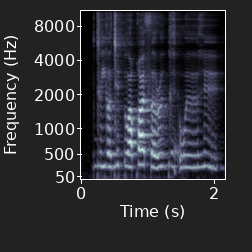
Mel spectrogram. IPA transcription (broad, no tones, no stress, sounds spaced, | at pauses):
d ʉ j ə d y ɗ o qʷ ɛː θ ə ɹ ʉ ɡʱ ɛ̰ w ʉː ɦ yː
